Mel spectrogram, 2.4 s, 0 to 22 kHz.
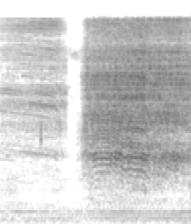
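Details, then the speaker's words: Huina 1583 RC front-end loader after fixing loose pinion in front drive motor gearbox: small motor whirs into a loud, buzzy, gritty gear whine; front wheels now work despite the noisy gearbox. "he we got we got a loud gear noise going on but they are working and that's the important part"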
